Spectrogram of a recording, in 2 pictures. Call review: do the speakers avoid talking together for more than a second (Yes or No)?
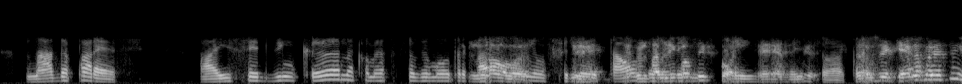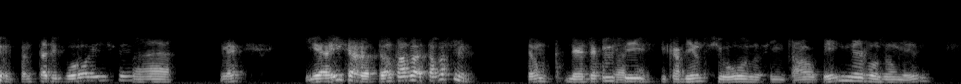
No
